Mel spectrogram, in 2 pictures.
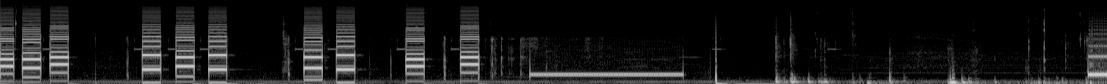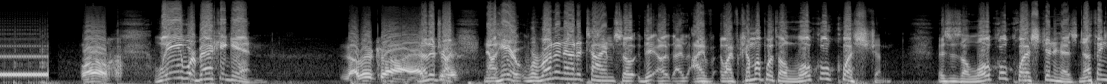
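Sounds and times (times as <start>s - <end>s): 
touch-tone telephone dialing beeps: 0.0s - 0.7s, 1.4s - 2.3s, 3.0s - 4.8s
long steady telephone tone: 0.0s - 0.8s, 3.0s - 7.0s, 8.5s - 11.7s
speech: 13.3s - 13.7s, 14.7s - 22.1s.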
